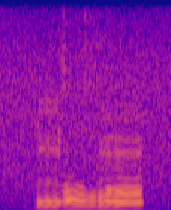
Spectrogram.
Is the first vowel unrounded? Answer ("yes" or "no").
no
